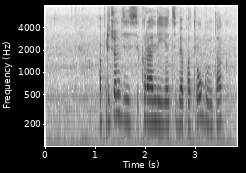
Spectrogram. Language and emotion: Russian, neutral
